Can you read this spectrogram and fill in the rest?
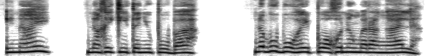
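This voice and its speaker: A woman's voice: fairly high pitch, steady tone, moderate pace, mellow, no echo, studio quality, pitched above the performer's own voice, natural voice. A woman voicing a humbled, remorseful adult son in a dramatic story, respectful and earnest as he pleads with his mother. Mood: tearful, earnest.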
